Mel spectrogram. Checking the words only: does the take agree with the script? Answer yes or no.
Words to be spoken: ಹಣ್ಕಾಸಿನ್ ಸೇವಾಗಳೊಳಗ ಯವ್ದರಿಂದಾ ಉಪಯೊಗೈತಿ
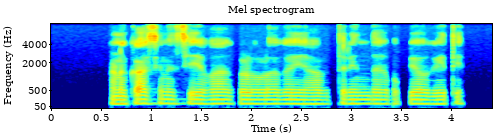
yes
